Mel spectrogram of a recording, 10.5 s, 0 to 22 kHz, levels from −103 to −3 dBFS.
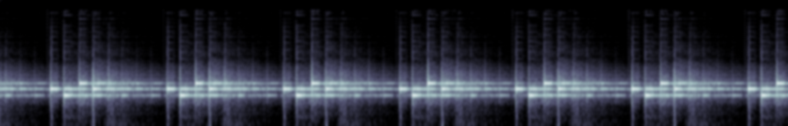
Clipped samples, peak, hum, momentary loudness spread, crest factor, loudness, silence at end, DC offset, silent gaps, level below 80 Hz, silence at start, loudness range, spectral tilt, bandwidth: under 0.1%; -2 dBFS; none; 16 LU; 14 dB; -16 LUFS; 0 s; under 0.1%; none; -80 dBFS; 0 s; 0 LU; 0 dB/octave; 3.7 kHz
